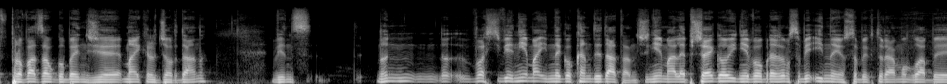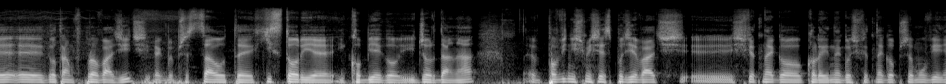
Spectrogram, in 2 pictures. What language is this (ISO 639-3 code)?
pol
